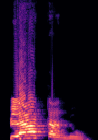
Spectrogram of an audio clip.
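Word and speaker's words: plátano: stay tuned and let's see how do we pronounce our fruits Apple mansana m a n z a n a banana platano p l a with a dash on the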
